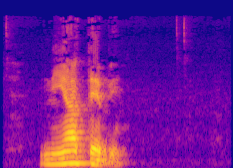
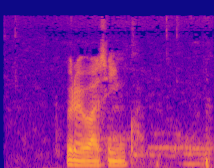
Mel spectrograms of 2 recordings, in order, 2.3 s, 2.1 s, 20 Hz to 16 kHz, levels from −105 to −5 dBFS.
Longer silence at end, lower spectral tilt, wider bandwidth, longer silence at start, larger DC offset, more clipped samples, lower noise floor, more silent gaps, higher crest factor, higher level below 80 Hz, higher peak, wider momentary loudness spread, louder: first, 1.15 s vs 0 s; first, -8 dB/octave vs -6 dB/octave; about the same, 10.5 kHz vs 11.5 kHz; second, 0.4 s vs 0.65 s; neither; neither; first, -64 dBFS vs -60 dBFS; neither; about the same, 18 dB vs 20 dB; second, -54 dBFS vs -48 dBFS; first, 0 dBFS vs -12 dBFS; about the same, 18 LU vs 17 LU; first, -16 LUFS vs -29 LUFS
